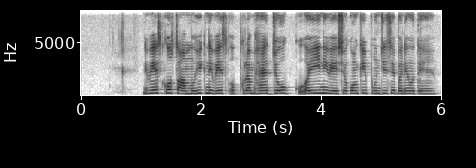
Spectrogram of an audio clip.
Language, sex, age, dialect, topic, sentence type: Hindi, female, 18-24, Garhwali, banking, statement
